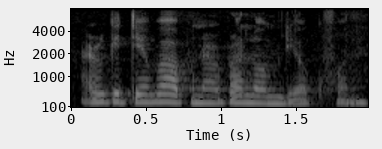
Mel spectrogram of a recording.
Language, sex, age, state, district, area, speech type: Assamese, female, 18-30, Assam, Sonitpur, rural, spontaneous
